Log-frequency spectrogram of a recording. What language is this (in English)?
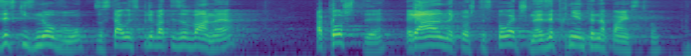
Polish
